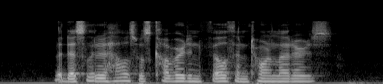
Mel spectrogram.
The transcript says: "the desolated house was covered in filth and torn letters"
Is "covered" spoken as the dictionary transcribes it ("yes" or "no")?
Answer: yes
